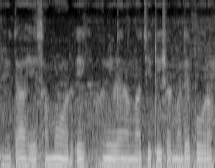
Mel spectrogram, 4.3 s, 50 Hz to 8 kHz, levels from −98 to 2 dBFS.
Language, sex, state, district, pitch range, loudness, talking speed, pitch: Marathi, male, Maharashtra, Aurangabad, 115-120 Hz, -24 LUFS, 110 wpm, 115 Hz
